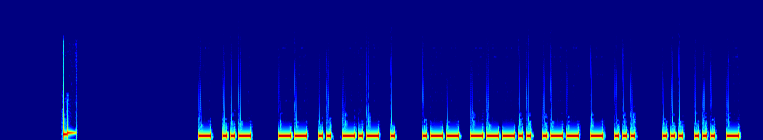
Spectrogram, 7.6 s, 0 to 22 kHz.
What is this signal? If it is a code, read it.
Morse code, heard as a keyed tone, about 30 wpm, 700 Hz. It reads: TU MIKE W8WTS SST
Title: K1USN SST QSO Practice - 30wpm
